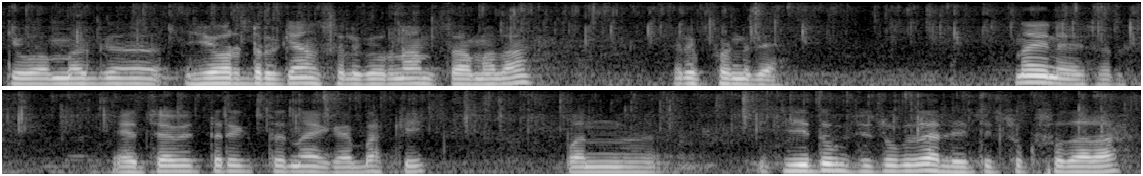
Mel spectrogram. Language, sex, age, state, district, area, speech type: Marathi, male, 18-30, Maharashtra, Satara, rural, spontaneous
